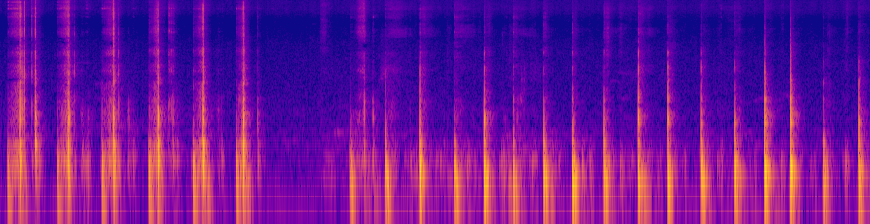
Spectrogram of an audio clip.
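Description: A metal table knife cuts and scrapes across a solid, flat round disc of purple kinetic sand on a wooden board, scoring it in a crosshatch. Each stroke makes a short, dull, low crunch with a faint gritty edge. A quick run of strokes is followed by a pause of about a second, then a longer, steady series of cuts.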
